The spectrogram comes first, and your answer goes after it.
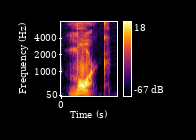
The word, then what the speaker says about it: Mork: Mork. Same with an M.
